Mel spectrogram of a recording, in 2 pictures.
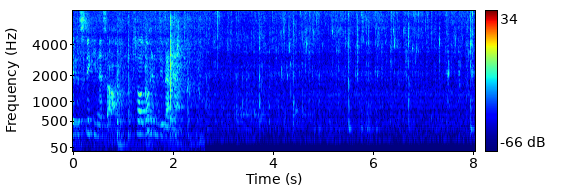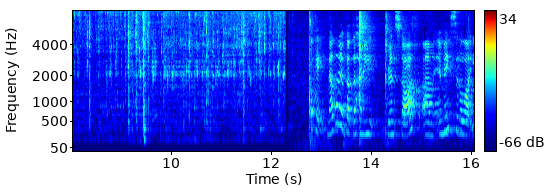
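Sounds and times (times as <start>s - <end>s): faucet water splashing through mesh: 2.6s - 12.4s.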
